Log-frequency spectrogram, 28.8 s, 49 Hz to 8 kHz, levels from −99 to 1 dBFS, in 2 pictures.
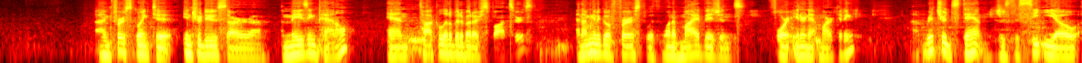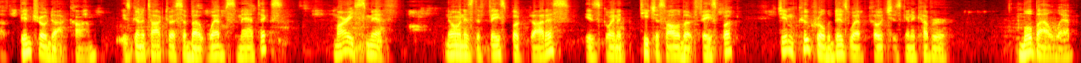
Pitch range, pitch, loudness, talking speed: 85-100 Hz, 90 Hz, -15 LUFS, 155 wpm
